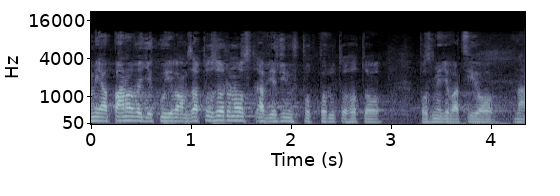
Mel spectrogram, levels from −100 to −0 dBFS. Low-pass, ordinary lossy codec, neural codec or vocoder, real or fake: 10.8 kHz; AAC, 32 kbps; none; real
